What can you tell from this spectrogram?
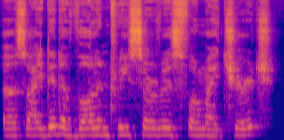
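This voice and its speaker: A man's voice: high voice, flat delivery, a little fast. A man in his thirties from India, a podcast guest who speaks hesitantly, often restarting his sentences. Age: 30s. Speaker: guest, mobile technician. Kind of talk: casual podcast interview.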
